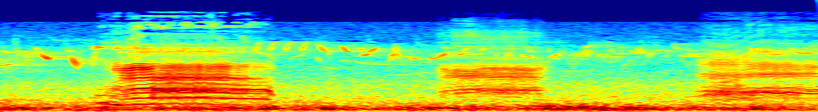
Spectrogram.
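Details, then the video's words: Domesticated sheep giving three strong quavering bleats roughly two seconds apart, with a low rumbling background and faint high chirping between calls. "SHEEP SOUNDS"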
